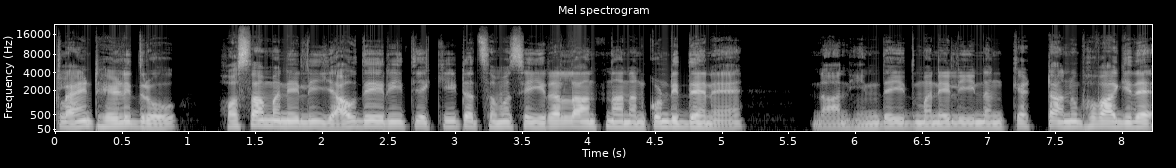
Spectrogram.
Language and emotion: Kannada, fearful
